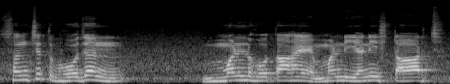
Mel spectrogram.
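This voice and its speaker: A male teacher giving a school biology lesson, slowly dictating notes and repeating phrases for students to write down. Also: high voice, fairly even intonation, fairly bright tone, a little hiss or hum.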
